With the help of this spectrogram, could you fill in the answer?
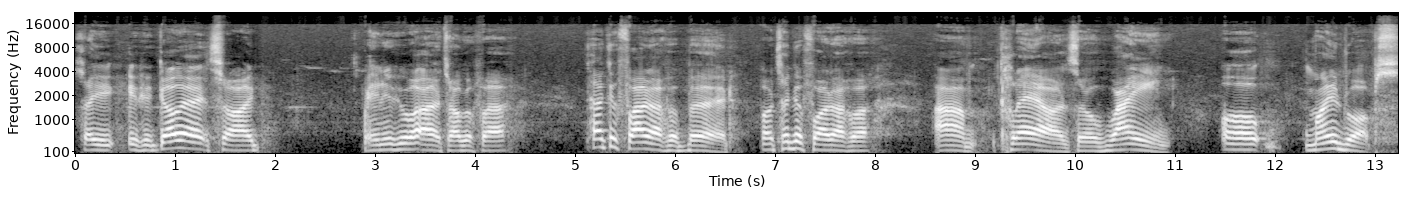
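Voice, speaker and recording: With an Australian accent, a man speaks very slowly, leaving long, frequent pauses. His voice is fairly high, with ordinary pitch variation. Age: 30s. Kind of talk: personal video address. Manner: halting.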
